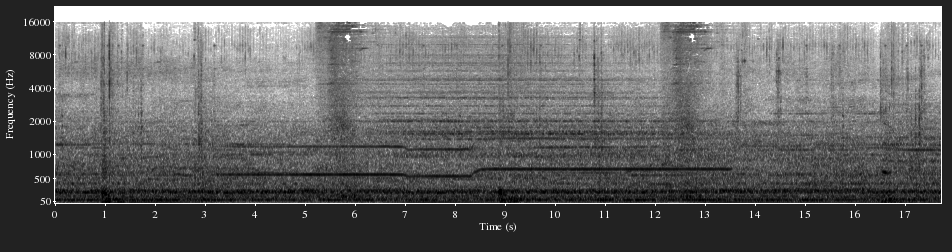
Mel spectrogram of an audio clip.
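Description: A short menu click sounds as a game menu opens and closes.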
